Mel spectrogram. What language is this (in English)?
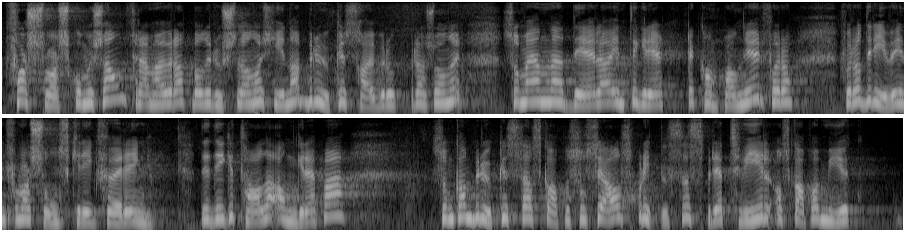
Norwegian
